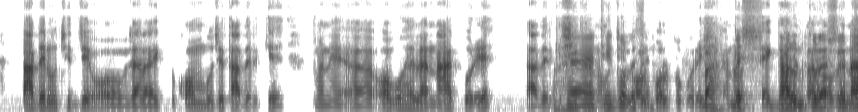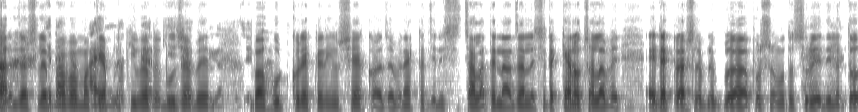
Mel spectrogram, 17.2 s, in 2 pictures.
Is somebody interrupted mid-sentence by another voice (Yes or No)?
Yes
